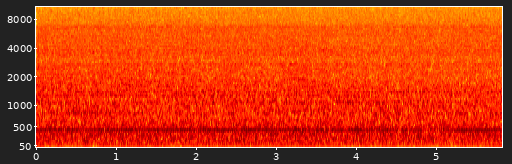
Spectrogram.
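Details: Ford Explorer idling after a water pump replacement, with the cooling system bled and topped off. A steady, even idle hum with a faint constant tone and no knocks or rough patches; it runs smoother than before: normal idle.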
